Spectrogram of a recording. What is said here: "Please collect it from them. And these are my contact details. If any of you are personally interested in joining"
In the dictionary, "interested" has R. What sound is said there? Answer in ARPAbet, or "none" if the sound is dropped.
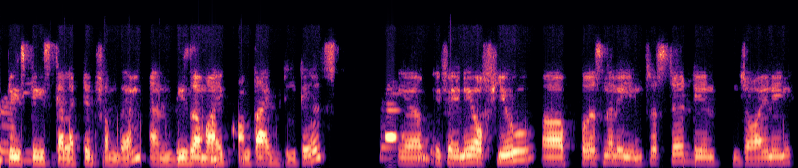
R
